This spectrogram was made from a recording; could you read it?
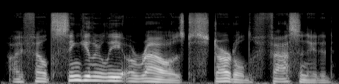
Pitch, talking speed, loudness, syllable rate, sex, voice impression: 130 Hz, 105 wpm, -17 LUFS, 4.7 syllables/s, male, masculine, adult-like, tensed, powerful, slightly muffled, raspy, cool, intellectual, slightly mature, friendly, wild, lively, slightly strict, slightly intense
